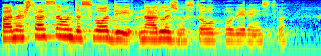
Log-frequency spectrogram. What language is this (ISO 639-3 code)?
hrv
